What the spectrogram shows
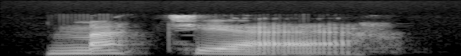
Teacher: The accents I want you to concentrate on are matière and your voice going down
